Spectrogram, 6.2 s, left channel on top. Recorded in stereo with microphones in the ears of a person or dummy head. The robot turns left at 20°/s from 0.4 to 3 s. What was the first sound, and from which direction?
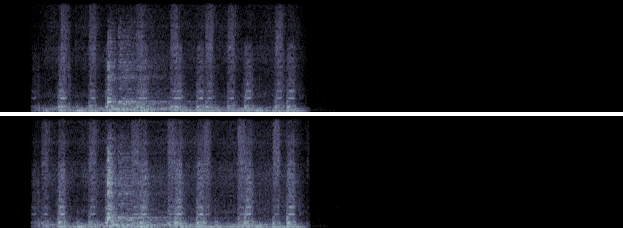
A snare drum, 30° right (ahead or behind).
